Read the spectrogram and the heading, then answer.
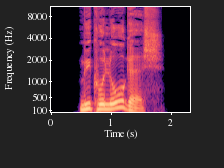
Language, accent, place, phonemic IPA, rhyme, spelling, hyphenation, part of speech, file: German, Germany, Berlin, /mykoˈloːɡɪʃ/, -oːɡɪʃ, mykologisch, my‧ko‧lo‧gisch, adjective, De-mykologisch.ogg
- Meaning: mycological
